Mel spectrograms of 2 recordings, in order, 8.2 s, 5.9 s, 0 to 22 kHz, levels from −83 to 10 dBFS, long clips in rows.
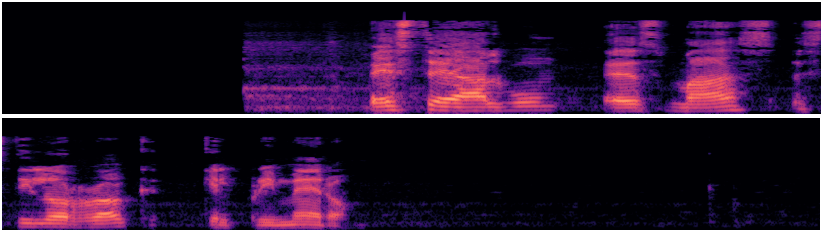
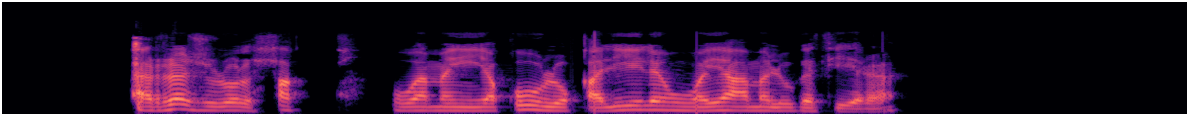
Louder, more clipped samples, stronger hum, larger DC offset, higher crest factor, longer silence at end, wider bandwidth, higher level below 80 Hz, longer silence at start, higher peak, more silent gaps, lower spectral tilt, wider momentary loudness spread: about the same, -16 LUFS vs -18 LUFS; neither; neither; neither; about the same, 20 dB vs 20 dB; first, 2.4 s vs 1.45 s; first, 12 kHz vs 7.6 kHz; about the same, -62 dBFS vs -62 dBFS; first, 1.2 s vs 0.65 s; about the same, 0 dBFS vs 0 dBFS; second, none vs 1.59-1.67 s, 1.85-1.94 s; second, -2.5 dB/octave vs -5.5 dB/octave; first, 15 LU vs 7 LU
